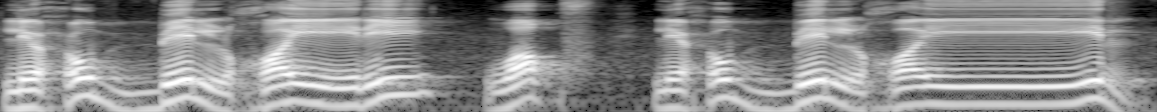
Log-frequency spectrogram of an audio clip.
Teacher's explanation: اگر وصل میں پڑھیں گے تو را کو باریک پڑھیں گے اس لیے کہ را کے نیچے زیر ہے، اور وقف کریں گے تو تب بھی را کو باریک پڑھیں گے اس لیے کہ یہ اصول ہم نے پڑھا تھا کہ اگر را ساکن ہو اور اس سے پہلے یا ساکن آ جائے تو ہر حال میں را کو باریک پڑھتے.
